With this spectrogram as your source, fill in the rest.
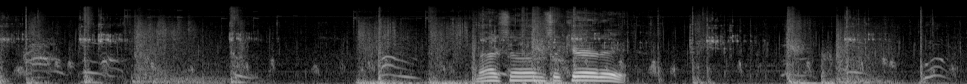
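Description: Blows land with quick punching thuds in a fight.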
